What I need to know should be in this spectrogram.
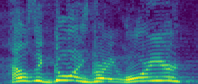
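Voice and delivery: high, loud, breezy greeting; chummy, high-pitched hello; casual vernacular. Acted. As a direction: hail him casually, pitched well up. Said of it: "in Tim Holt vernacular".

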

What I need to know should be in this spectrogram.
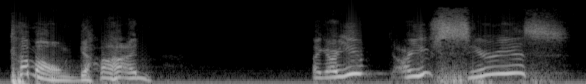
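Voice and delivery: mock exasperated; incredulous protest. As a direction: push back at God in disbelief. Reader protesting to God.

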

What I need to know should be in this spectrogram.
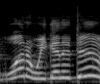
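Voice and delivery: panicking servant. Acted. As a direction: ask it like the ground fell away. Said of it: "he's panicking".

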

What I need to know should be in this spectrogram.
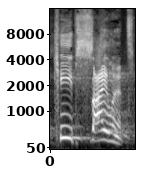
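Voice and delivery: slow, high, forceful command; letting them have it. Acted. Moses letting the people have it, slow exasperated command. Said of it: "I wish I could say it the way that".

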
